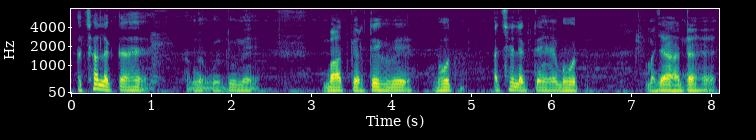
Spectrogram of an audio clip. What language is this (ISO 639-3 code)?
urd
